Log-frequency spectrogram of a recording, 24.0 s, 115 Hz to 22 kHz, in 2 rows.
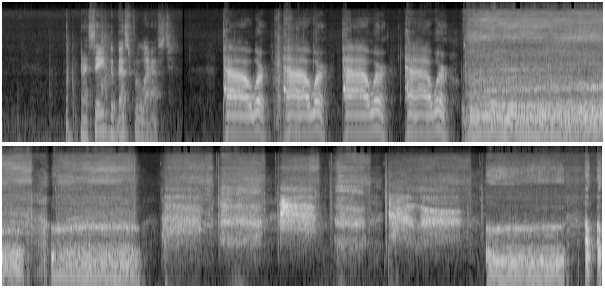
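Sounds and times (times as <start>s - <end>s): man growling and grunting: 9.2s - 24.0s.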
